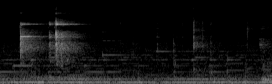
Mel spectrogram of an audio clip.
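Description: Whisk or spoon clinking against a bowl while mixing egg pie filling of eggs, cornstarch and salt, with a few sharp metallic-glassy taps near the start, then softer steady stirring.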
